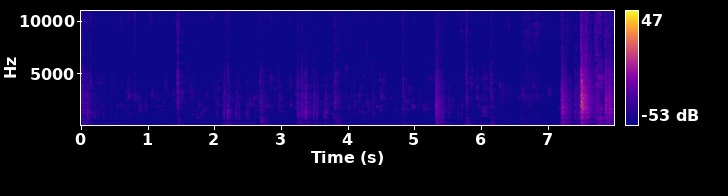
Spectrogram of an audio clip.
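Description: Scattered soft taps and clicks of a paintbrush dabbing paint onto paper and tapping in a foil paint tray, with one louder one near the end.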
